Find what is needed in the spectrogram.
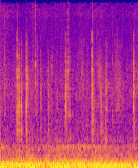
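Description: Turbocharged Subaru Forester's flat-four engine running under way, heard inside the cabin as a steady low drone, with scattered sharp clicks and knocks over it.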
